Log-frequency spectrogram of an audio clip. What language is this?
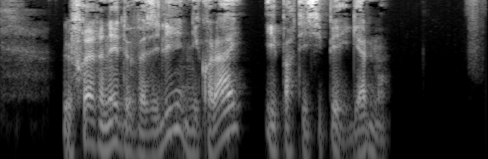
French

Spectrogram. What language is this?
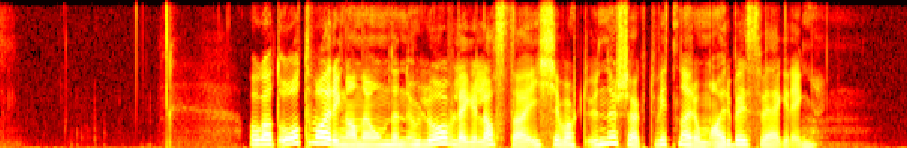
Norwegian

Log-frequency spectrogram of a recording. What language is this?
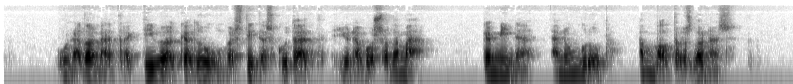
Catalan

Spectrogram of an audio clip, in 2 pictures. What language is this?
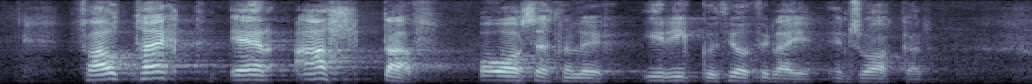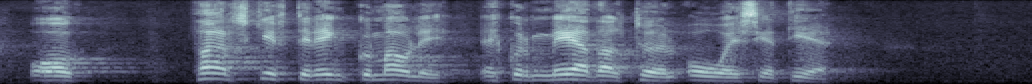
Icelandic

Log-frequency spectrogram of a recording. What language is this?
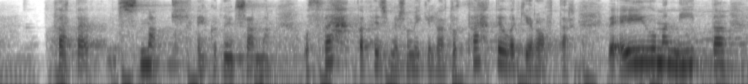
Icelandic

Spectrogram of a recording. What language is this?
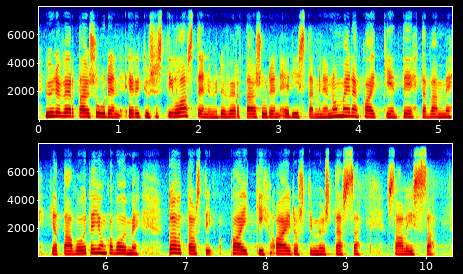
Finnish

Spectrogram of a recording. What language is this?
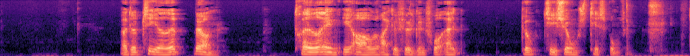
Danish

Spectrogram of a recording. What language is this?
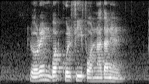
English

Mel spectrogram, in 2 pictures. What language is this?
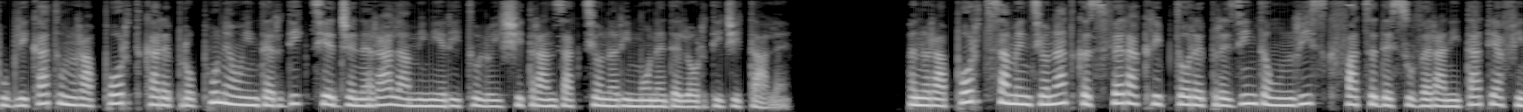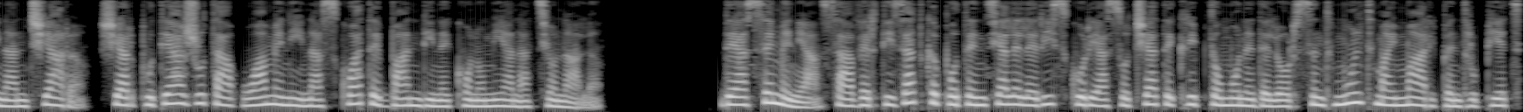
Romanian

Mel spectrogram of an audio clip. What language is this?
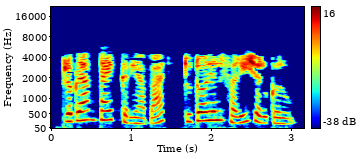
Gujarati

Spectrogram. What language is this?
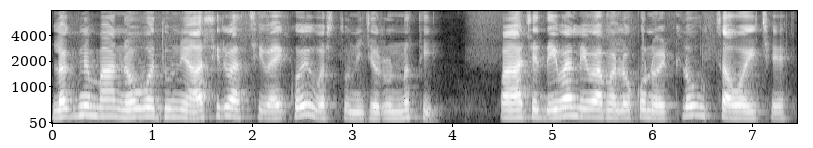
Gujarati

